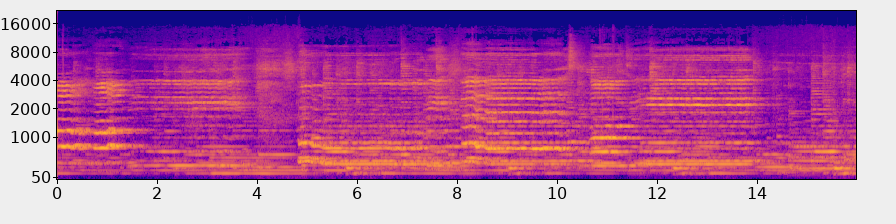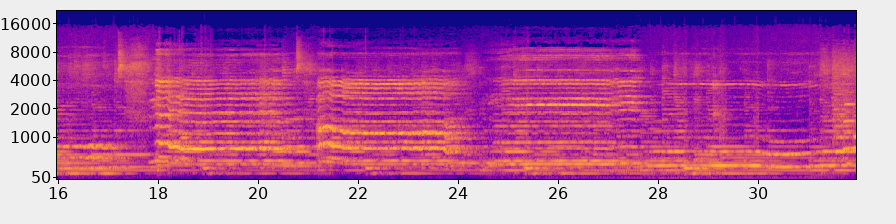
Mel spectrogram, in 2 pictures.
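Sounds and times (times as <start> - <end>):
woman singing held phrases: 16.4 - 31.9.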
